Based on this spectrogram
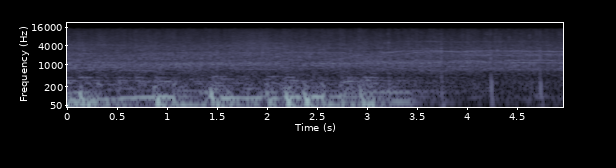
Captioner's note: cheers and applause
